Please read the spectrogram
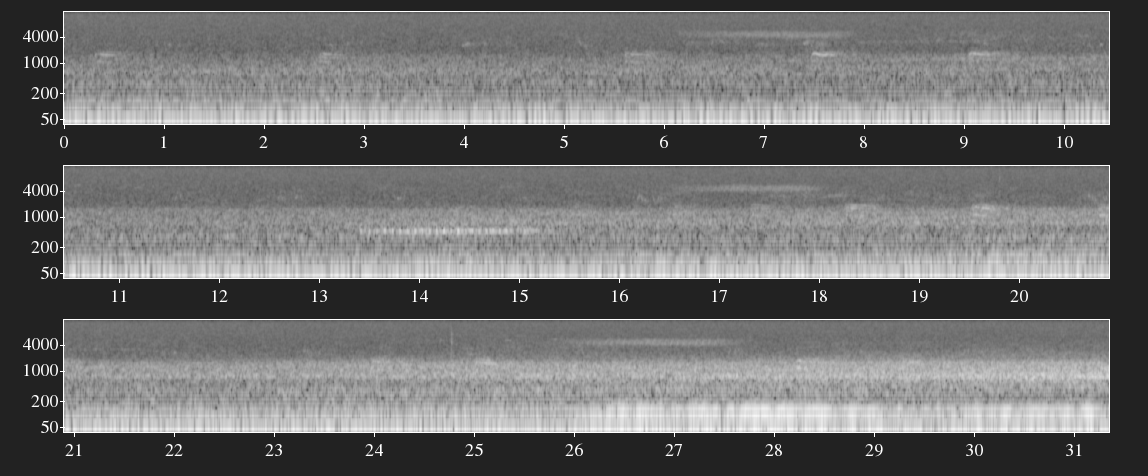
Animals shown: American Crow (Corvus brachyrhynchos), Pine Warbler (Setophaga pinus)

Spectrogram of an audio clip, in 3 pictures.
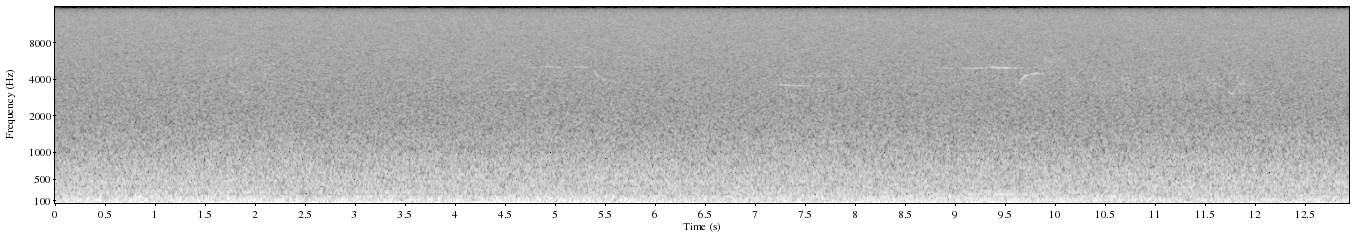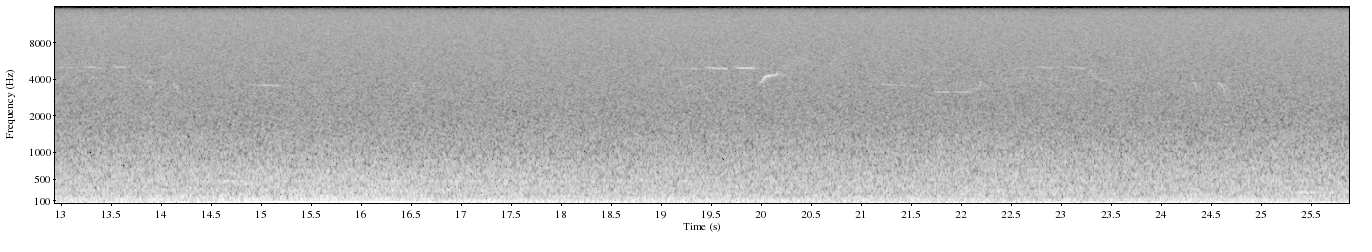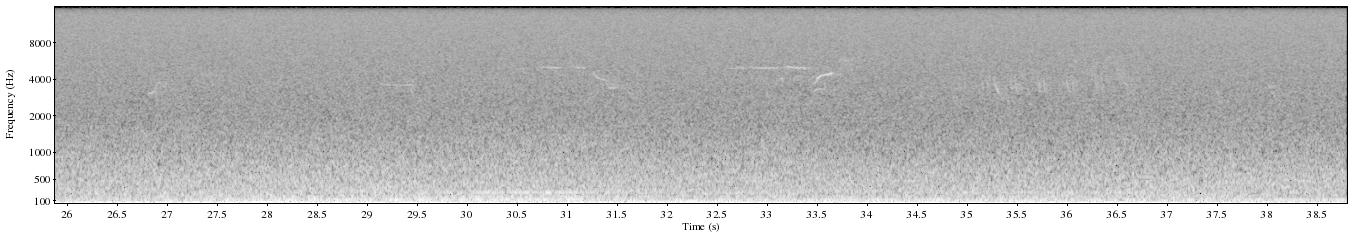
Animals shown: Black-throated Green Warbler (Setophaga virens), Black-capped Chickadee (Poecile atricapillus), Ovenbird (Seiurus aurocapilla)

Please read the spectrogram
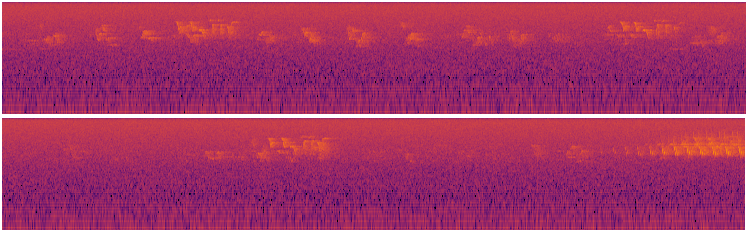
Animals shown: Hermit Thrush (Catharus guttatus), Ovenbird (Seiurus aurocapilla), Red-eyed Vireo (Vireo olivaceus), Indigo Bunting (Passerina cyanea)

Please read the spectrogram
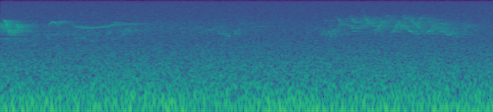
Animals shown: Veery (Catharus fuscescens), Chestnut-sided Warbler (Setophaga pensylvanica), Eastern Wood-Pewee (Contopus virens), Red-eyed Vireo (Vireo olivaceus)

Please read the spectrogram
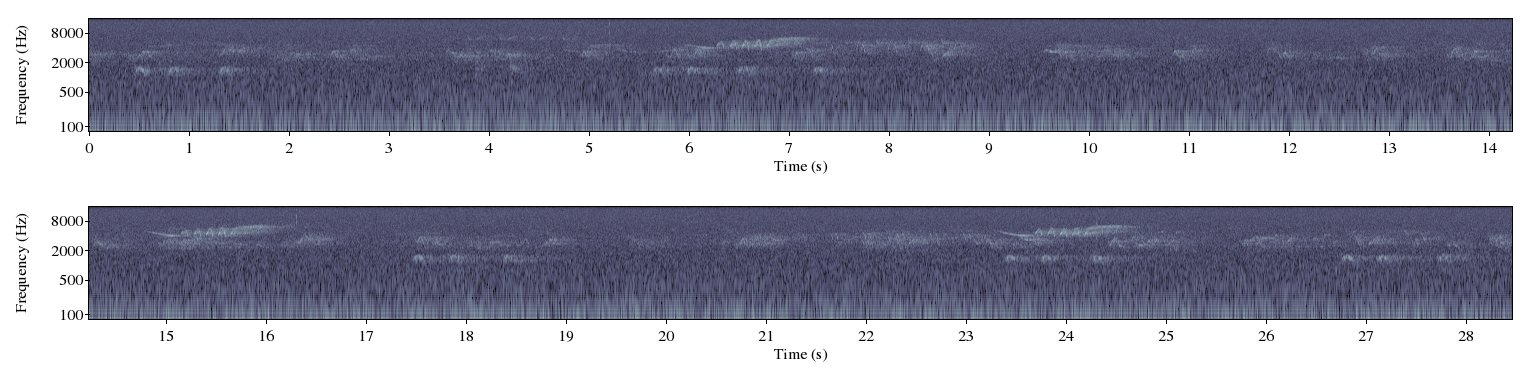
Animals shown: Black-throated Blue Warbler (Setophaga caerulescens), Red-eyed Vireo (Vireo olivaceus), Eastern Wood-Pewee (Contopus virens), Black-and-white Warbler (Mniotilta varia), American Crow (Corvus brachyrhynchos), Ovenbird (Seiurus aurocapilla)

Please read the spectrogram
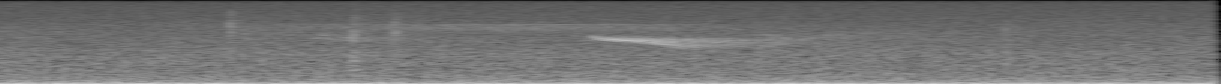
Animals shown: Pine Warbler (Setophaga pinus), Veery (Catharus fuscescens)

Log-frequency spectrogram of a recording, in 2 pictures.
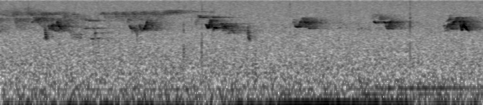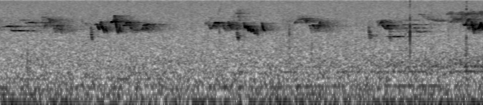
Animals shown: Black-throated Blue Warbler (Setophaga caerulescens), Red-eyed Vireo (Vireo olivaceus), Ovenbird (Seiurus aurocapilla), Wood Thrush (Hylocichla mustelina)

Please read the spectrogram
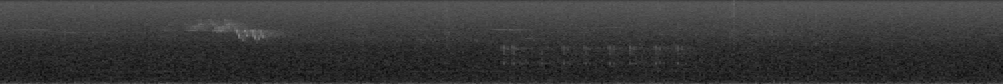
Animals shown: Yellow-bellied Sapsucker (Sphyrapicus varius), Mourning Warbler (Geothlypis philadelphia), Black-capped Chickadee (Poecile atricapillus)

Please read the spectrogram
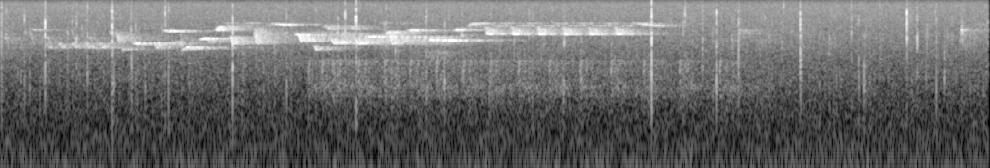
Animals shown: Pine Warbler (Setophaga pinus), Yellow-bellied Sapsucker (Sphyrapicus varius), Scarlet Tanager (Piranga olivacea), Winter Wren (Troglodytes hiemalis)

